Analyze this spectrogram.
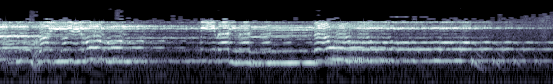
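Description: A recorded azan, the Islamic call to prayer, sung by a single voice and played from an old azan alarm clock's speaker: long held notes with wavering ornaments, with no high treble, fading somewhat near the end.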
